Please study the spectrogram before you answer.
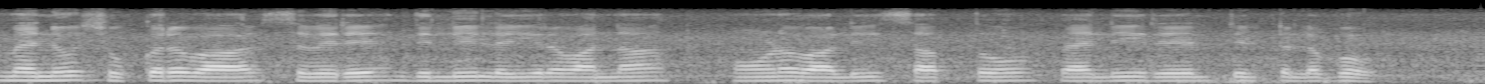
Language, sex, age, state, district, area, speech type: Punjabi, male, 18-30, Punjab, Mohali, rural, read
